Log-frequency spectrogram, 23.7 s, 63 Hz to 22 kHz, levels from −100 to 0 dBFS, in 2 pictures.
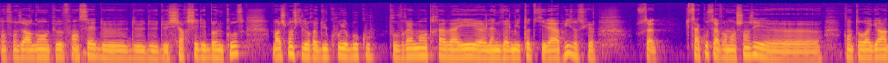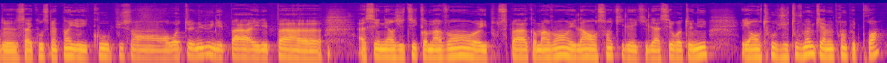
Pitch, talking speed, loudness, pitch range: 115 Hz, 230 wpm, -19 LUFS, 110-125 Hz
